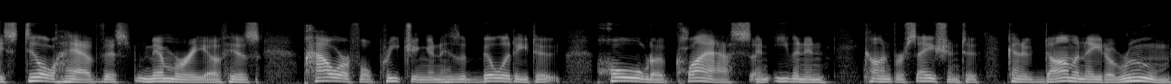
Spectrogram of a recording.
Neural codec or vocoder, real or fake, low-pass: none; real; 7.2 kHz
